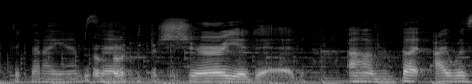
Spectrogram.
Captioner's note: laughing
